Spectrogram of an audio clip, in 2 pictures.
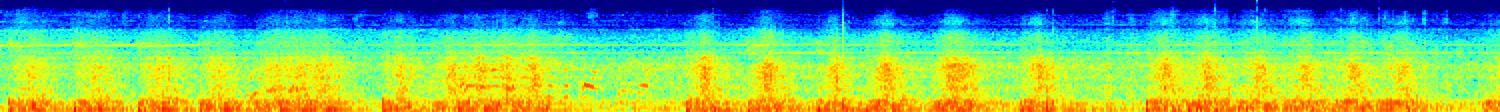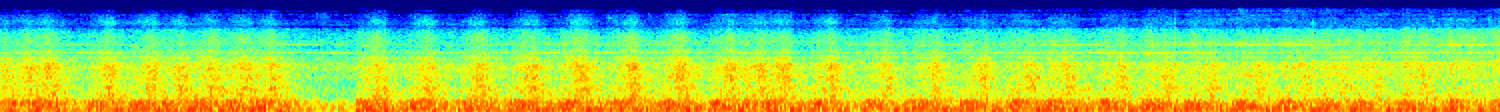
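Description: Jet engine of a jet-powered drag racing vehicle running at full power during its smoke-and-fire show, a loud continuous noise with repeated surges and dips and stretches of rhythmic pulsing as the afterburner is pumped.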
